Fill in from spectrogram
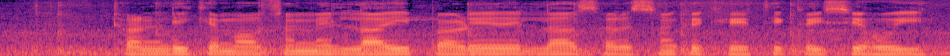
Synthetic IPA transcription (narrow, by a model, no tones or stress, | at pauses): ʈʰə̃ɳɖikemɔːsəmːẽlaːipəɽelaːsəɾsõkekʰeːt̪ikɐɪseɦoːiː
